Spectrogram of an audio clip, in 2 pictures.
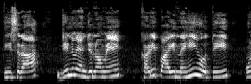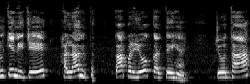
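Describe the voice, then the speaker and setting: A woman's voice: a little high, rough recording. A woman teacher, patiently explaining a grammar lesson to her students. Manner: slow, patient, addresses students as "beta".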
